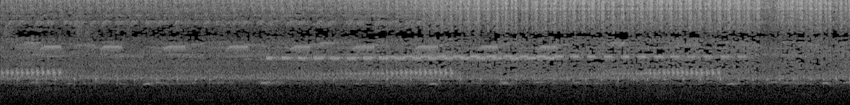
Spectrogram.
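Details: Crickets at night in a forest, several high trilling voices in short repeated bursts, with a very shrill continuous buzz growing louder through the second half.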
